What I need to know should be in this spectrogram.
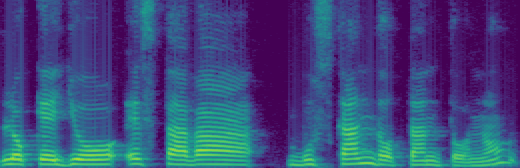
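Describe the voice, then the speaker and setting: In a very clean recording with a silent background, a woman speaks very slowly with ordinary pitch variation. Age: 40s. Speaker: mind-method teacher and life coach. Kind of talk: interview.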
